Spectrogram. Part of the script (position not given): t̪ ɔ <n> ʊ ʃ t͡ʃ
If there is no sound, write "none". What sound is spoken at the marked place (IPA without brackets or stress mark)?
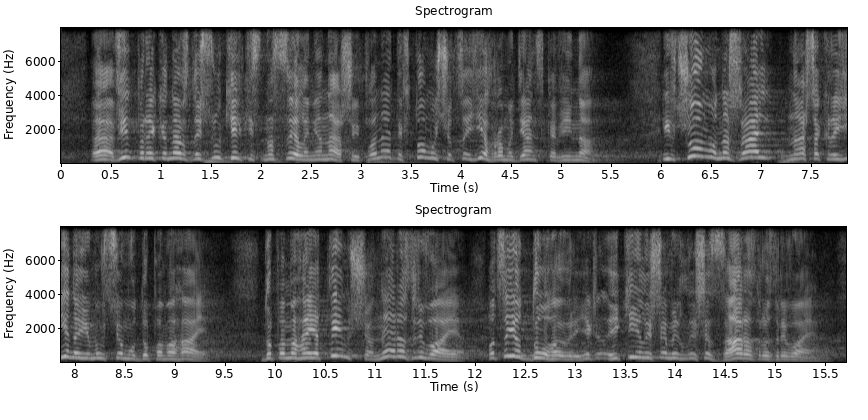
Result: m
